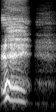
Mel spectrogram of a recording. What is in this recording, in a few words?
attack, Voice Line, JPN; Eternal Return; Tia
